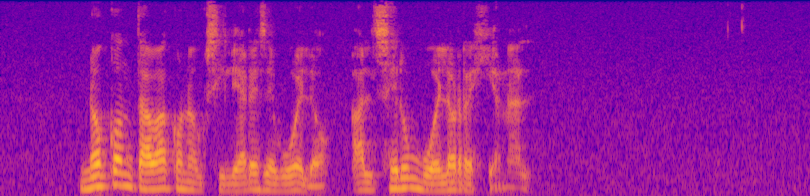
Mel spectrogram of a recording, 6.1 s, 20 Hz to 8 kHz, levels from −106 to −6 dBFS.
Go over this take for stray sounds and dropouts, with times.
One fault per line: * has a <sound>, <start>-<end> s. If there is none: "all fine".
all fine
